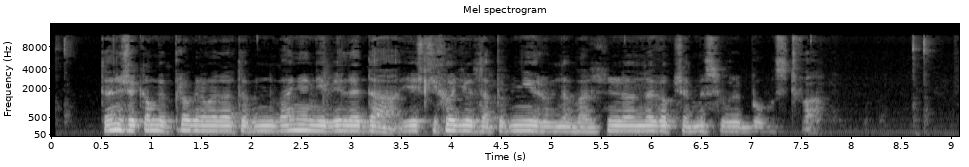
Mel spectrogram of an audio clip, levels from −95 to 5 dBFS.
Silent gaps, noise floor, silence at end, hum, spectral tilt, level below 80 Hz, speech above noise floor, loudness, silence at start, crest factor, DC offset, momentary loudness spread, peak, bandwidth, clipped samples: none; -65 dBFS; 0.3 s; none; -7 dB/octave; -58 dBFS; 40 dB; -25 LUFS; 0.5 s; 16 dB; under 0.1%; 14 LU; -8 dBFS; 11.5 kHz; under 0.1%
